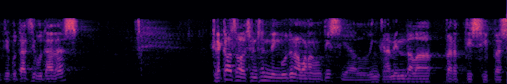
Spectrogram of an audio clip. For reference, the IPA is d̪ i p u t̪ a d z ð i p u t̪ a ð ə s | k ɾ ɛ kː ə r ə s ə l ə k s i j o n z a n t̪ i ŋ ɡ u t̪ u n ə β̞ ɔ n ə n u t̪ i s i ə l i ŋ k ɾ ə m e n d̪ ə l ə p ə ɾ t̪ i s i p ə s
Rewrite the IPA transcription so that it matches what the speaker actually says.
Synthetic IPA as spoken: d̪ i p u t̪ a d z ð i p u t̪ a ð ə s | k ɾ ɛ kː ə l ə z ə l ə k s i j o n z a n t̪ i ŋ ɡ u t̪ u n ə β̞ ɔ n ə n u t̪ i s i ə l i ŋ k ɾ ə m e n d̪ ə l ə p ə ɾ t̪ i s i p ə s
